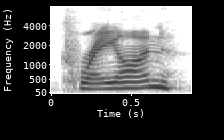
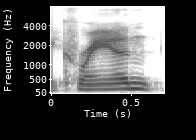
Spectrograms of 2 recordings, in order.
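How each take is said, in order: First: Crayon in two full syllables, "cray-on"; two-syllable pronunciation. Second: Crayon squashed into one syllable, "cran"; own regional pronunciation. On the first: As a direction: say crayon as "cray-on", a touch higher. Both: Shown as a demonstration. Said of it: "'cause I say crayon".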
